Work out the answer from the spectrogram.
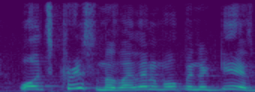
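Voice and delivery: imitating grandma asking to let the kids open gifts; high pleading grandma voice; grandmother pleading. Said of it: "you hear my grandmother like".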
